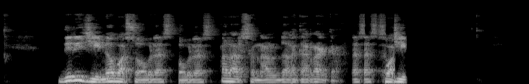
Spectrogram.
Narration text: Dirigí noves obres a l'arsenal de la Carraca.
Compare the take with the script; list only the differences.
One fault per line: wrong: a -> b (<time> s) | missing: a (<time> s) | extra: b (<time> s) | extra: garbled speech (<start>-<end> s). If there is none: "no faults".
extra: obres (1.8 s)
extra: garbled speech (3.5-4.1 s)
